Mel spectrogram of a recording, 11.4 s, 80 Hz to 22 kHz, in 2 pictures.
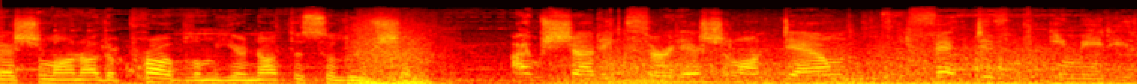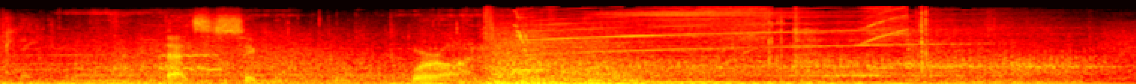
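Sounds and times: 
speech: 0.0s - 7.2s
night-vision goggles powering on with thin high electronic whine: 8.2s - 11.3s.

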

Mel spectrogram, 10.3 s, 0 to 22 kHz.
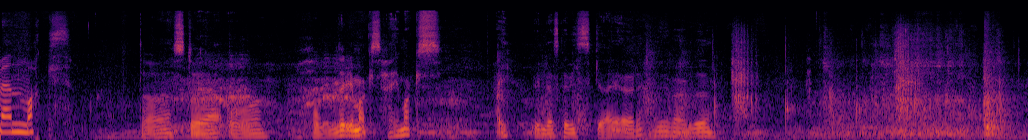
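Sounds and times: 
speech: 0.0s - 0.8s, 1.4s - 8.4s
horse shuffling in a stable: 0.0s - 10.2s
wood creaking in a stable: 0.9s - 10.2s
horse hoof thuds in a stable: 5.2s - 10.2s.

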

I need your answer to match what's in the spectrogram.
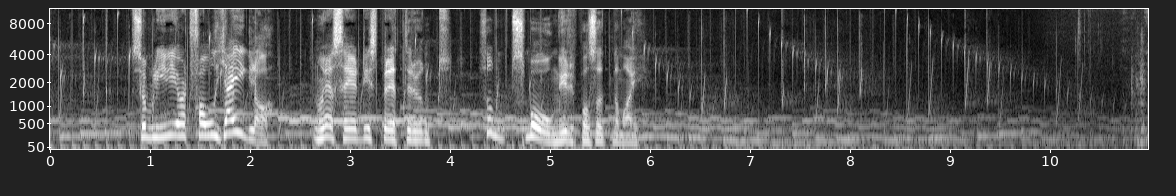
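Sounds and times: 
speech: 0.8s - 6.1s
water droplets bouncing on hydrophobic surface: 5.9s - 10.9s.

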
